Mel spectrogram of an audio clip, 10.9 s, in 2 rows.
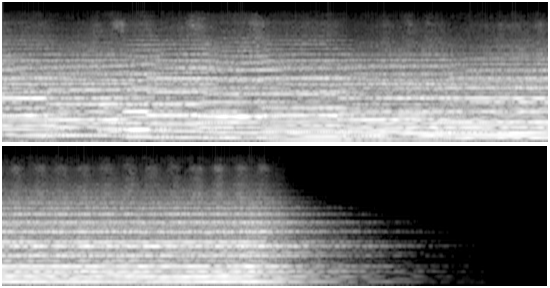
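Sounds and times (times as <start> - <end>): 
wind and string ensemble: 0.0 - 8.7.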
